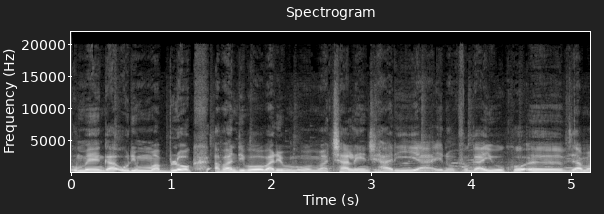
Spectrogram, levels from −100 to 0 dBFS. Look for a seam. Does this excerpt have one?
no; 0 cuts

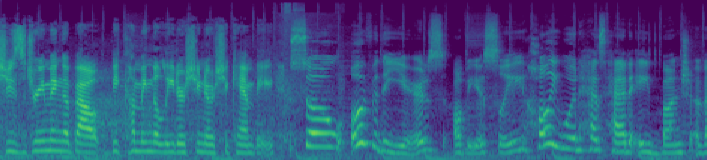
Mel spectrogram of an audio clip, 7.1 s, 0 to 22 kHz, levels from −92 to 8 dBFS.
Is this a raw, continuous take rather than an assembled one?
no; 1 cut; at 2.7 s

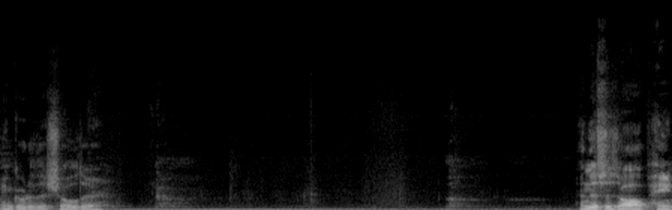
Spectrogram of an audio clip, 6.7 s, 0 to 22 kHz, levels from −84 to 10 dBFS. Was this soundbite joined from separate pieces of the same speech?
no; 0 cuts

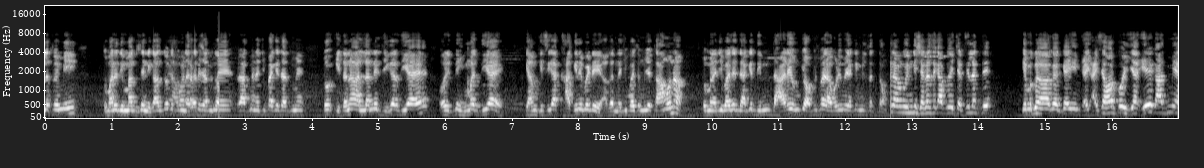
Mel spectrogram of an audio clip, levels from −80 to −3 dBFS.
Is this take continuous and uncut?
no; 2 cuts; at 2.6 s, 12.7 s

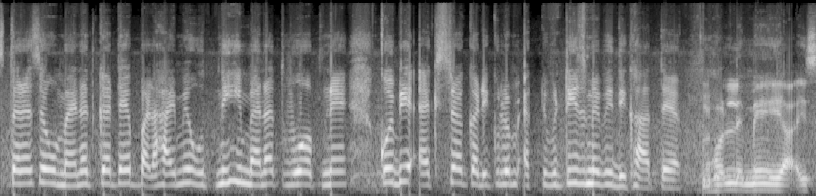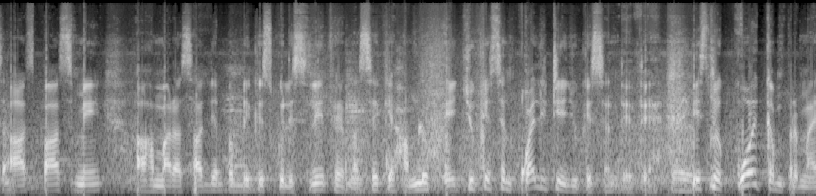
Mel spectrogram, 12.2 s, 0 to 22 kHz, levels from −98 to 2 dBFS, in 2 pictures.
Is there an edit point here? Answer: yes; 1 cut; at 5.2 s

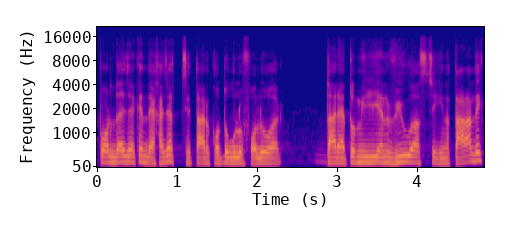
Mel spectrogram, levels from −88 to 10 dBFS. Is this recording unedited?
yes; 0 cuts

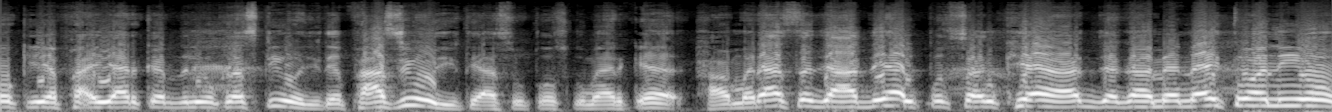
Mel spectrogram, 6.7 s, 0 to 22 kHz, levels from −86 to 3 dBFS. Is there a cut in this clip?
yes; 1 cut; at 3.5 s

